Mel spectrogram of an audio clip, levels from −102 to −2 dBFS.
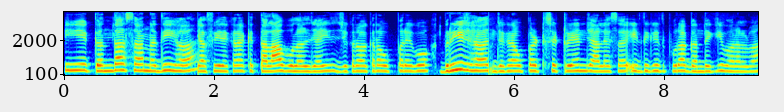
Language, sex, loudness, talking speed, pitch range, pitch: Bhojpuri, female, -30 LUFS, 180 wpm, 245-265 Hz, 255 Hz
